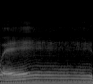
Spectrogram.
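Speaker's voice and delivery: low, quiet hint of the Mexican stadium chant; a half-hearted mock crowd jeer; stadium jeer imitation. Shown as a demonstration. Preacher half-imitating the Mexican stadium yell, muted. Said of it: "como el grito en México".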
